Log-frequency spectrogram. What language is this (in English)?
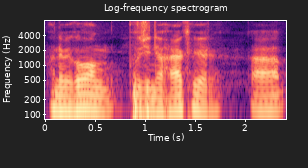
Bodo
